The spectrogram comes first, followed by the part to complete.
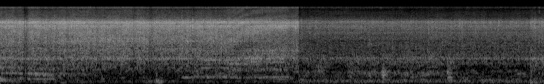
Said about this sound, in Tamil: தக்காளியும் போட்டு நல்லா வதக்கிக்கலாம்.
